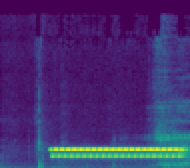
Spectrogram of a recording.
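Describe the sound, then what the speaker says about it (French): A telephone rings indoors with a steady electronic double-tone trill lasting over a second, fairly quiet and heard alone after a brief knock. "Téléphone sonne, c'est pas grave."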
